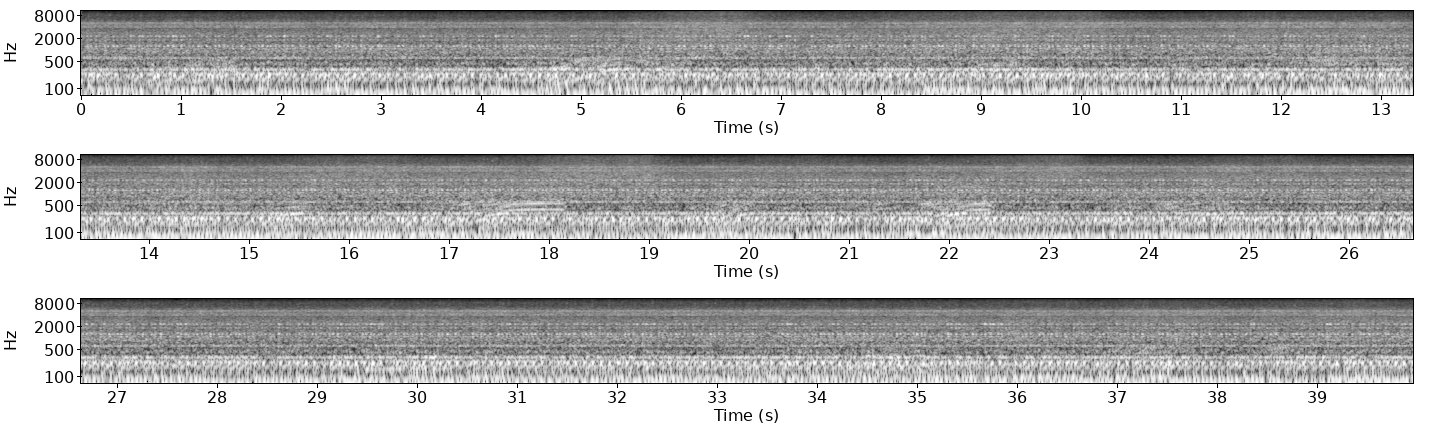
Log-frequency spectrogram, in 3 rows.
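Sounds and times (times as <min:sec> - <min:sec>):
vehicle engine idling and revving: 0:00.0 - 0:39.9.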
